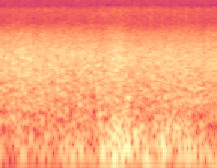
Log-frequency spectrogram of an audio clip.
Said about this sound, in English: At every new cascade of lava, the Earth rumbles like thunder from an alien world. We watched as lava poured out of the crater, changing Iceland's map forever.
